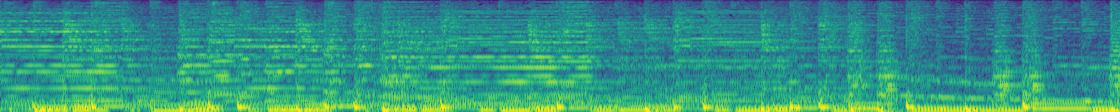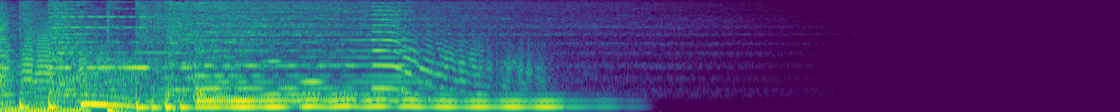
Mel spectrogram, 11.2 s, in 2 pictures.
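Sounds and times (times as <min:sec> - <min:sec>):
bluegrass music: 0:00.0 - 0:08.6.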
